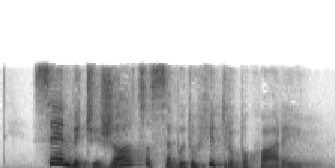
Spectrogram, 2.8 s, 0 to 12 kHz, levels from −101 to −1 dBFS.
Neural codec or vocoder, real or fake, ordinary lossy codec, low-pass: codec, 16 kHz, 0.5 kbps, X-Codec, WavLM features, trained on Multilingual LibriSpeech; fake; MP3, 48 kbps; 7.2 kHz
